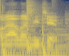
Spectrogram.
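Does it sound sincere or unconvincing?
unconvincing. It sounds flat and unconvincing.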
